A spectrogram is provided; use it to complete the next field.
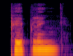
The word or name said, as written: pebling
